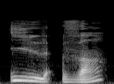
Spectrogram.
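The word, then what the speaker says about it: il va: Basically, you pronounce it like for the T because you don't pronounce the final S. Okay. Ilva.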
